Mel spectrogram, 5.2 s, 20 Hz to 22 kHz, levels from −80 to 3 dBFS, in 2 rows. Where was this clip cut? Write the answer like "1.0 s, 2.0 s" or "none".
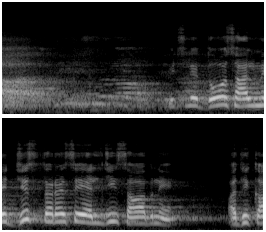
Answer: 1.7 s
